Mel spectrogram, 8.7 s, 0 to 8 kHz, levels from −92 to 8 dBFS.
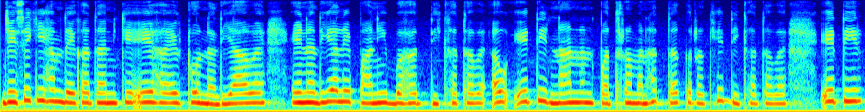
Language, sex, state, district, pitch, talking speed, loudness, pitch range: Chhattisgarhi, female, Chhattisgarh, Sukma, 260 Hz, 185 wpm, -13 LUFS, 245-270 Hz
